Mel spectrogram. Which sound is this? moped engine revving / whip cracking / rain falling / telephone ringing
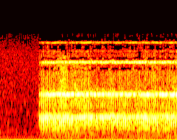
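telephone ringing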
